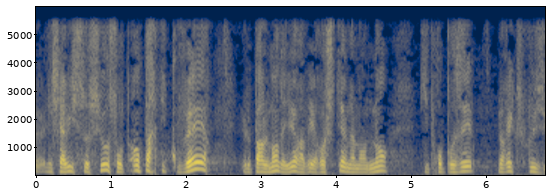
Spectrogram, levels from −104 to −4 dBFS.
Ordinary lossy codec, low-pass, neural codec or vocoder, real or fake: none; 5.4 kHz; vocoder, 44.1 kHz, 80 mel bands, Vocos; fake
